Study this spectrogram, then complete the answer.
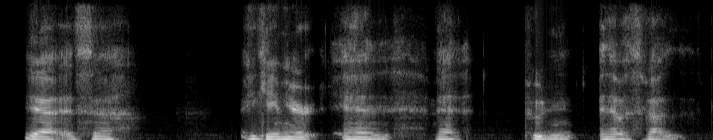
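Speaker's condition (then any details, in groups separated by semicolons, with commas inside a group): Parkinson's; about 18 years since onset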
